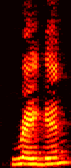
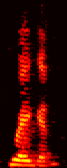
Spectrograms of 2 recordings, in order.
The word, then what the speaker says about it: Reagan: how do you say your last name Reagan Reagan all right Reagan and um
